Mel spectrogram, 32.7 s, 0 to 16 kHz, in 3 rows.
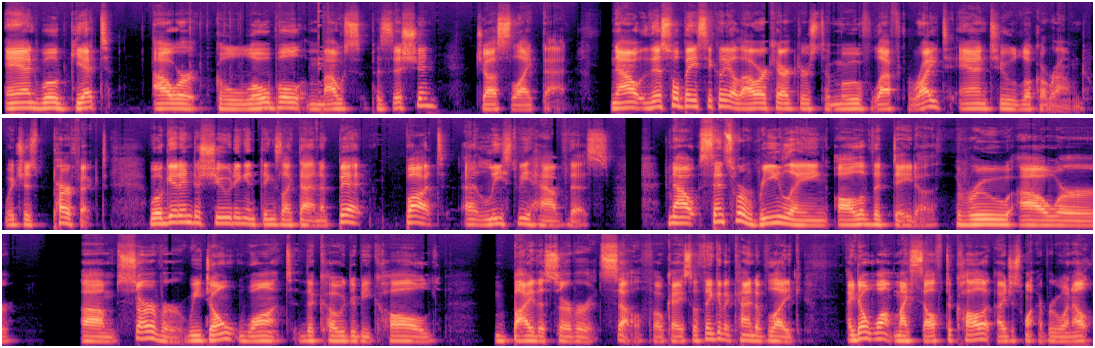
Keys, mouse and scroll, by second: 0.2-4.5 typing, 3.1 Return, 5.2 click, 16.0 Return, 16.4 BackSpace, 17.1-22.1 drag, 30.4-32.7 drag.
